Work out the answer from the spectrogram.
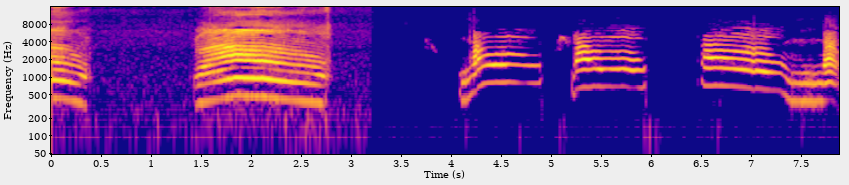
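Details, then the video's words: Meowing cat used as a sound to attract cats: a short tail of one call, then a loud, strained, wavering meow, silence, and three shorter meows rising then falling, the last one bending downward. "Sounds that attract cats - Meow to make cats come to you"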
